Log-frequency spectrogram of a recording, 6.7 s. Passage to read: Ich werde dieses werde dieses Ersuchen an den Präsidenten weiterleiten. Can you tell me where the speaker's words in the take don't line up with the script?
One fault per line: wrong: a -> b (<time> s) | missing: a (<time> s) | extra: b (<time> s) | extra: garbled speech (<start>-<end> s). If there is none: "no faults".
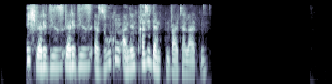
no faults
